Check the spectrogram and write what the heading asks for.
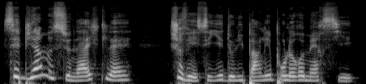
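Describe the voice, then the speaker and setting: A woman's voice: medium pitch, expressive, normal speed, no echo, clean studio sound, close to an everyday voice. A woman voicing a chattering, effusive older spinster who gushes in breathless run-on talk. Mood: gushing.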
